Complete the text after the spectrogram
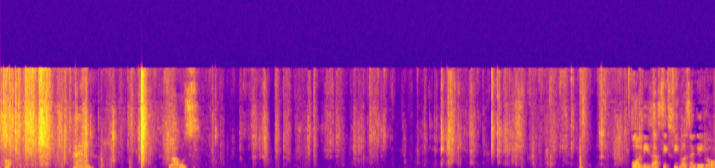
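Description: Fabric rustles as a woman drapes and folds it.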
